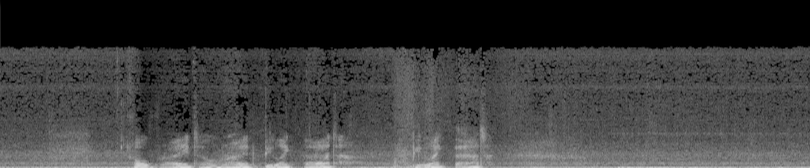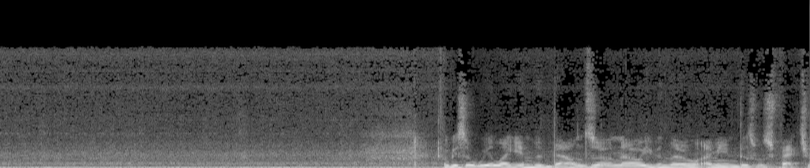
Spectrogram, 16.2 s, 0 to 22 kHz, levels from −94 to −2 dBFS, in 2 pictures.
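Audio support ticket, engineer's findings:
No faults found on listening. Nothing in the audio calls for a fix on this ticket.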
